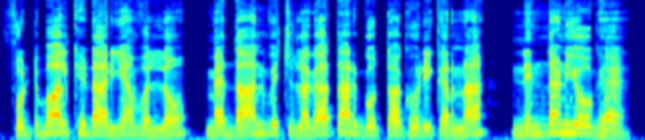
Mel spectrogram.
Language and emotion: Punjabi, disgusted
